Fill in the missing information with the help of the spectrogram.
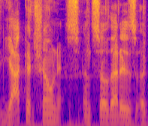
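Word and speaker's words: Jakučionis: Okay, so it is pronounced Jakucionis, and so that is a good insight here from the commentary.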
